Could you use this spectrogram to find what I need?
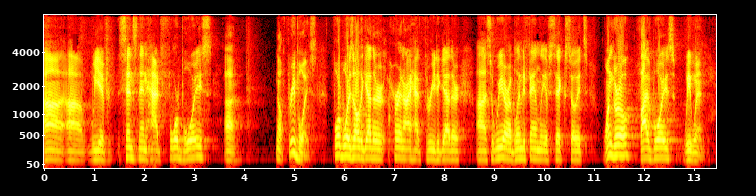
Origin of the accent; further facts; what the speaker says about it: West Texas, United States; I'm originally from West Texas, too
